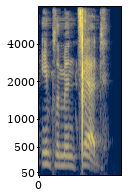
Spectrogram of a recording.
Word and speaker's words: implemented: Então, não é implemented. Esse Ted não é a sílaba tônica. Então, esse padrão de pronúncia se aplica. Então, vamos lá. Implemented. Implemented. M é a nossa sílaba tônica. Implemented. Implemented. Implemented. Implemented. M. Implemented. Eu sempre bato palma na sílaba forte, pra ficar mais claro, tá? Então é implemented, não é implemented, ok?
